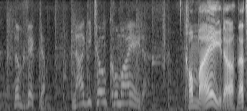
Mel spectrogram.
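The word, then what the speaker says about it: Komaeda: this incident was the victim Nagi tokuma ADA come by ADA that's how you pronounce it he kept a specific item inside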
